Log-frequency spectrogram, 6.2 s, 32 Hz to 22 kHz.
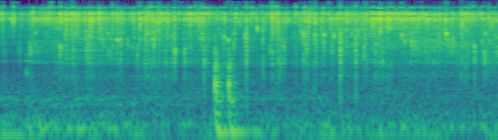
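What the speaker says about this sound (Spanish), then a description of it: "En una cacerola con aceite vamos a agregar 3 cebollas" Three onions fry in oil in a pot, a loud, continuous sizzle with crackling and stirring scrapes close by.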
